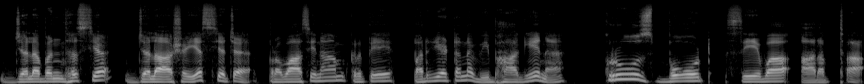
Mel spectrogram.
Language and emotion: Sanskrit, neutral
